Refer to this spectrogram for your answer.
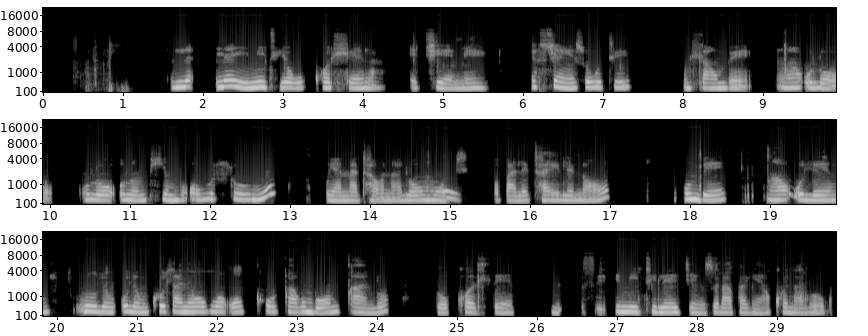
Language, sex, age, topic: North Ndebele, female, 18-24, health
